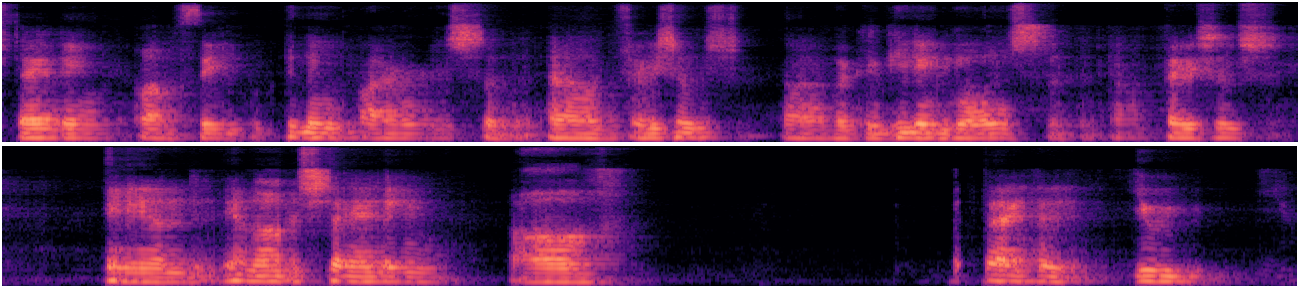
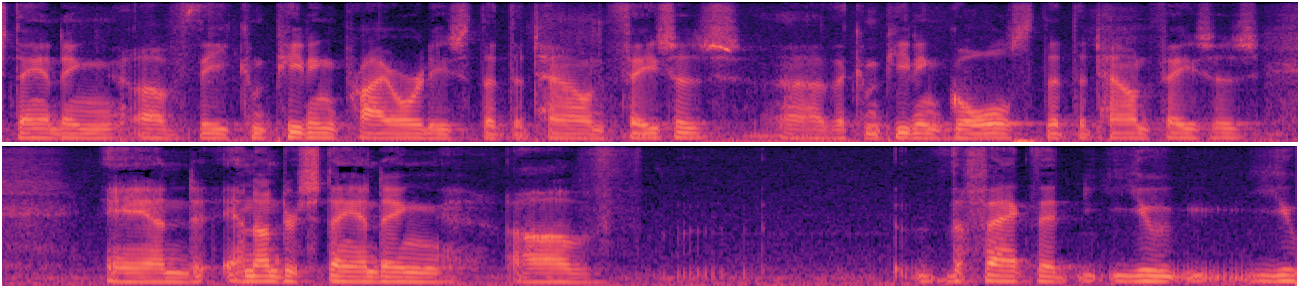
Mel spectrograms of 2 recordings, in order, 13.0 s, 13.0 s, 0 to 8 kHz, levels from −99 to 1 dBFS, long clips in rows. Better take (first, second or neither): second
